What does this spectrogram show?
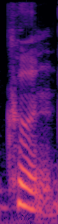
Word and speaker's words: can: Now, it wouldn't be incorrect if I did pronounce it that way, but what you'll most often hear in fast speech is that word being reduced to kun.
